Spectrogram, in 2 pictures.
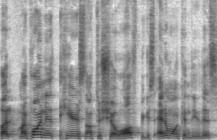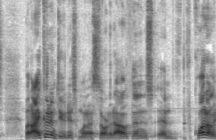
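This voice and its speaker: Speaking at a moderate pace, a man with an unremarkable speaking voice and fairly high pitch uses lively intonation. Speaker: guitar teacher. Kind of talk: tutorial.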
